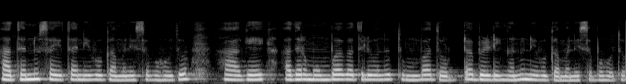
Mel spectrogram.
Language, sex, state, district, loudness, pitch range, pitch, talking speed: Kannada, female, Karnataka, Bellary, -14 LUFS, 205-225 Hz, 220 Hz, 125 wpm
